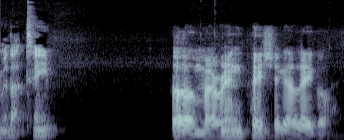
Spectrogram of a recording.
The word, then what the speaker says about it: Peixe Galego: Marin Peixe Galego. Peixe Galego, yeah, because it's spelled like Paix ELAG or something like that.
